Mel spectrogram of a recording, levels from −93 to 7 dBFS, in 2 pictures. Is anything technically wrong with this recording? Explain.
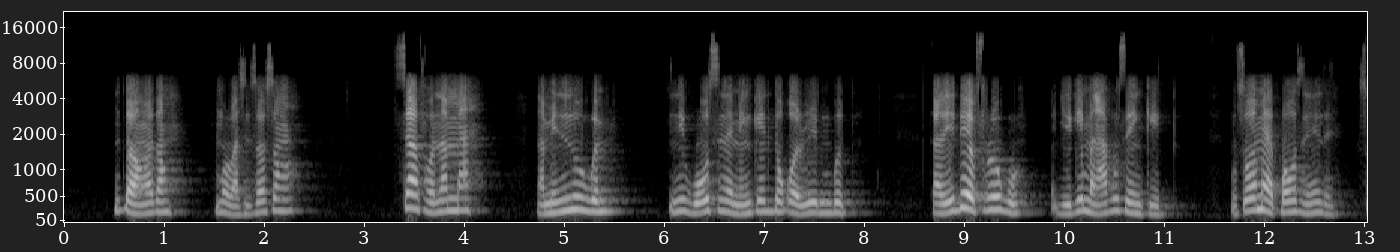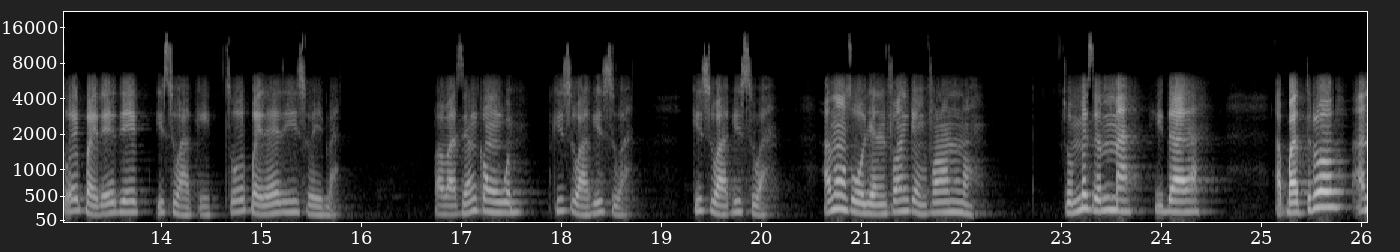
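Yes. Throughout the speech, heavy codec damage points to likely Bluetooth SBC compression at a starved bit pool, which fits roughly 64 kbps. Coarse sub-band quantisation leaves gritty noise and aliasing on the sound, and the upper bands flicker in and out. Unlike a hearing-model codec's clean treble cut-off, content still reaches about 20.4 kHz, only unstably.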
